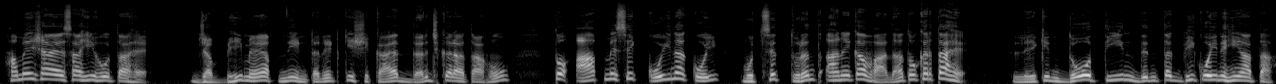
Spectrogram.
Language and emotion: Hindi, disgusted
